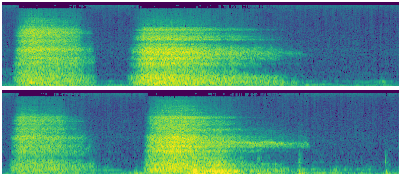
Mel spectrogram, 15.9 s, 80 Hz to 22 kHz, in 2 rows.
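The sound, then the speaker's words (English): Slow, deep breaths during a guided breathing exercise, heard as four long, airy breath sounds alternating in and out. Each breath lasts a few seconds, with quiet pauses between them and no talk over them. “And bring your hands down to your belly, into your sides, and getting a nice complete breath in. 3 full breaths.”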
